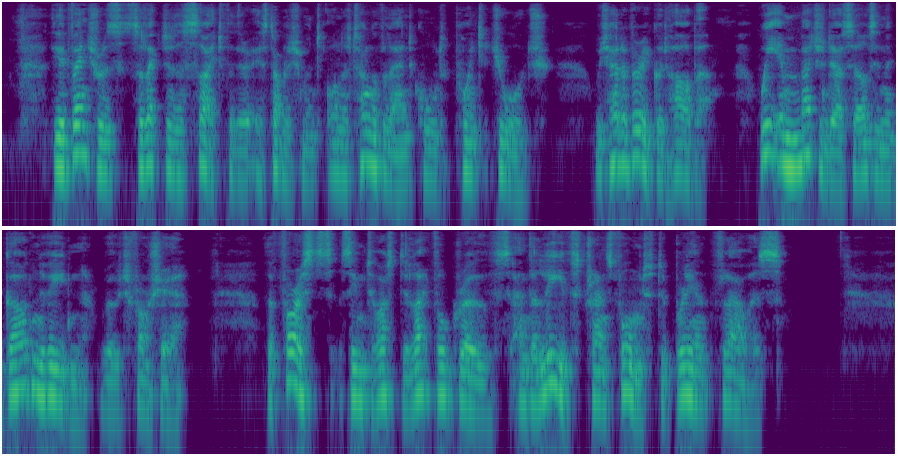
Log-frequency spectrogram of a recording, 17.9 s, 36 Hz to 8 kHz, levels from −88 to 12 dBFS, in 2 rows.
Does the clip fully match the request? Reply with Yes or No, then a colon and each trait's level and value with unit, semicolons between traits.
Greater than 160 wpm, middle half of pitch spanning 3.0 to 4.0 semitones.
No: average, 155 wpm; average, 3.7 semitones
